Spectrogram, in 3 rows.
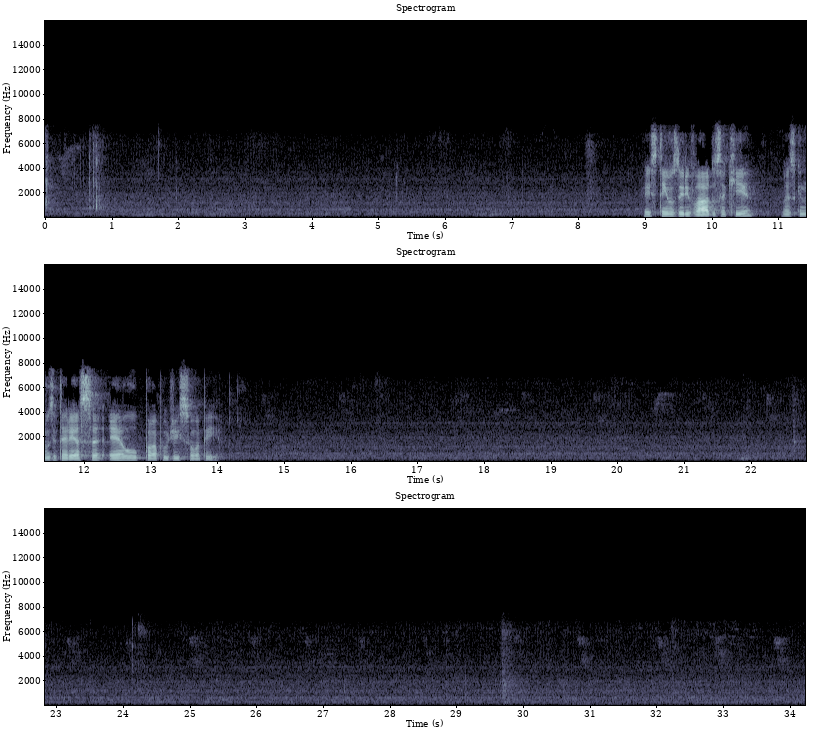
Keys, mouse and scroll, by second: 0.0-0.3 typing, 0.6 Return, 7.1 scroll down 2, 11.7 scroll down 2, 14.0 click, 20.2 scroll down 2, 21.3 scroll down 2, 21.9 scroll down 2, 22.4-22.8 scroll up 2, 24.0 click, 27.5-27.8 scroll up 2, 28.8-29.1 scroll up 2, 34.1 click.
